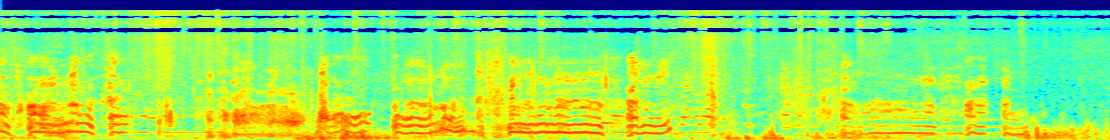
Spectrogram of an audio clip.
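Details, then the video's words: Excited dog at a farm house reuniting with its siblings and owner, giving repeated high whining and yelping cries among a person calling to it. "Dog Is So Excited To Reunion With His Siblings And Owner"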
